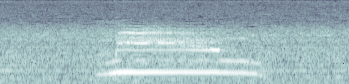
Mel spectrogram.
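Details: Angel, a pet cat, meowing at dinner time: a single drawn-out, steady meow lasting under a second, level in pitch and ending with a slight drop, in a quiet room.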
